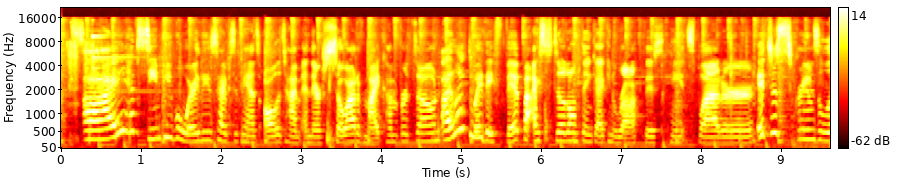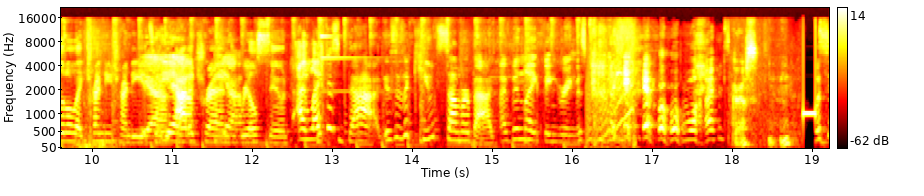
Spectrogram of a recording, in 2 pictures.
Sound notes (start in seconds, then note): 16.1 record scratch; 18.3 laughs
